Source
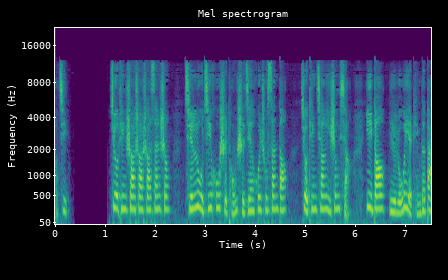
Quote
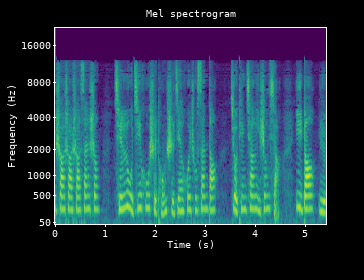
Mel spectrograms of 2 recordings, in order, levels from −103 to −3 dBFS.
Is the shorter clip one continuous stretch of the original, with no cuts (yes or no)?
yes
